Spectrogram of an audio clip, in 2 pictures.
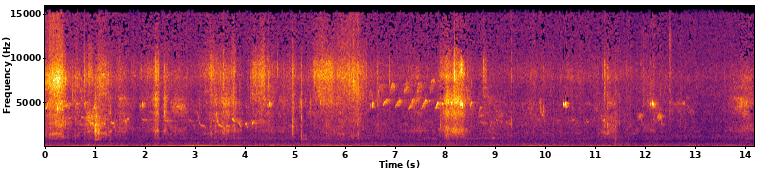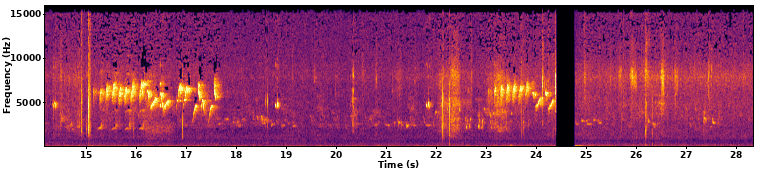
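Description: Small birds chirping and twittering in short repeated phrases over a low outdoor background, with a low rumble in the first few seconds. A sharp click near the end, right after a brief dropout, is the loudest moment.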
